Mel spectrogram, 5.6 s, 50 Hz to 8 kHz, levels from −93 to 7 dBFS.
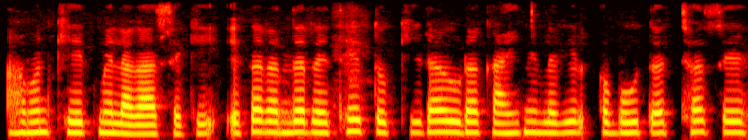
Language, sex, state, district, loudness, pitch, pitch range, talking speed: Surgujia, female, Chhattisgarh, Sarguja, -21 LUFS, 220 Hz, 215-225 Hz, 190 wpm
